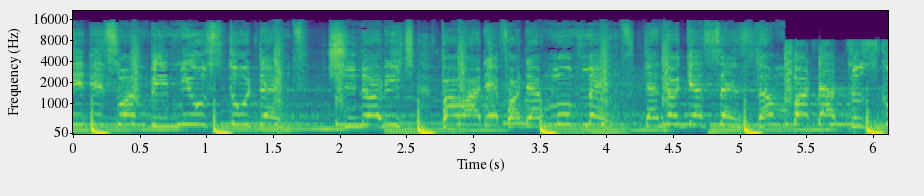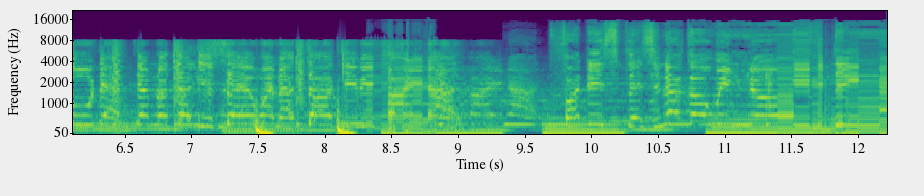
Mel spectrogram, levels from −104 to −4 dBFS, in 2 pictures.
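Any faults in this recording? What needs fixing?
From 5.34 s to 9.34 s, the sound switches to an adaptive stream at a lower bitrate. The change is abrupt, with no gap. Codec artefacts rise throughout the stretch. This fits a slowed connection forcing the player onto a version encoded at around 12 kbit/s instead of 64 kbit/s. At 9.34 s, full quality returns just as suddenly. To prevent it, give the player a larger buffer or a steadier connection so it stays on the higher-bitrate version.

Two stretches have robotic sound from repeated short buffers: 8.33 to 8.84 s, and 11.41 s to the end of the clip. The sound becomes a rigid, metallic buzz fixed at 100 Hz, though it still loosely follows the original contour. This likely comes from audio arriving too seldom, so the software keeps replaying the last 10 ms to fill the gaps. Most of the real audio in those stretches is skipped. 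To prevent it, make sure audio blocks are delivered on time, for example with a larger jitter or playback buffer.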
